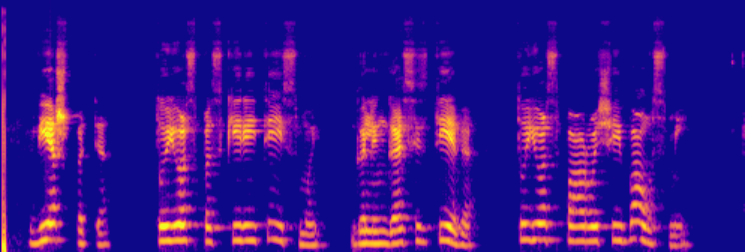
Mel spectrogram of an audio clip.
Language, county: Lithuanian, Vilnius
